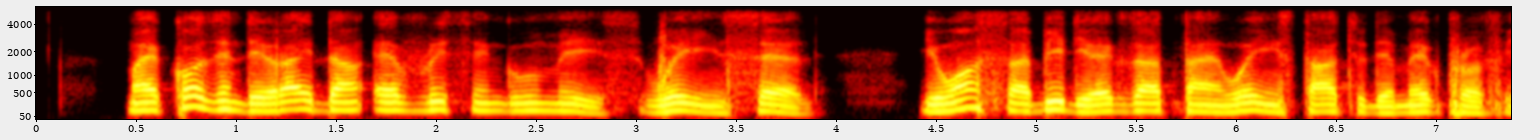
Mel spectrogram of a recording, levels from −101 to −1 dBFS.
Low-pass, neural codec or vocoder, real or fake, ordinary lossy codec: 5.4 kHz; codec, 16 kHz in and 24 kHz out, 1 kbps, XY-Tokenizer; fake; none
